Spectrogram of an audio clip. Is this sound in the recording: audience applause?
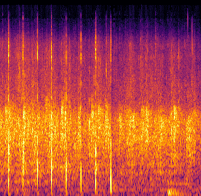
yes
